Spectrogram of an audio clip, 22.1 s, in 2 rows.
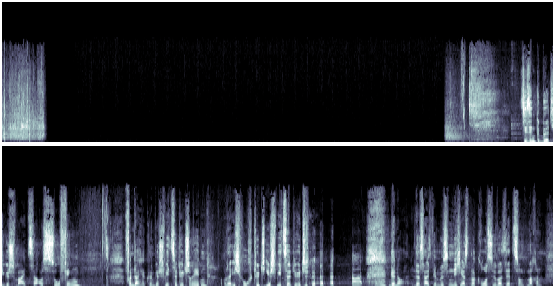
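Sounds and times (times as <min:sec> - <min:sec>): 
audience applause welcoming guests on stage: 0:00.0 - 0:00.9
speech: 0:10.4 - 0:12.8, 0:13.5 - 0:22.0
laughter: 0:17.0 - 0:18.7.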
